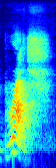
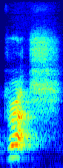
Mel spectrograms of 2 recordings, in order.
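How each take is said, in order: First: "brush" with the vowel ah, said slowly; teacher's careful "brush" with an open ah; correct brush. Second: "brush" with a short uh vowel as the wrong form; teacher demonstrating the wrong "brush" vowel. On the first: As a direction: model "brush" as brah-sh, drawn out. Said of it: "so we say brush". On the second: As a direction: show the mistaken "brush" rhyming with hush. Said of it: "So we don't say brush". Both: Shown as a demonstration.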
